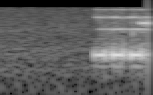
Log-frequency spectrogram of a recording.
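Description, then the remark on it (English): After a near-silent moment, a home telephone abruptly starts ringing, a loud, harsh electronic tone that is cut off a fraction of a second later. “Loudest home phone I've ever heard in my life.”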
